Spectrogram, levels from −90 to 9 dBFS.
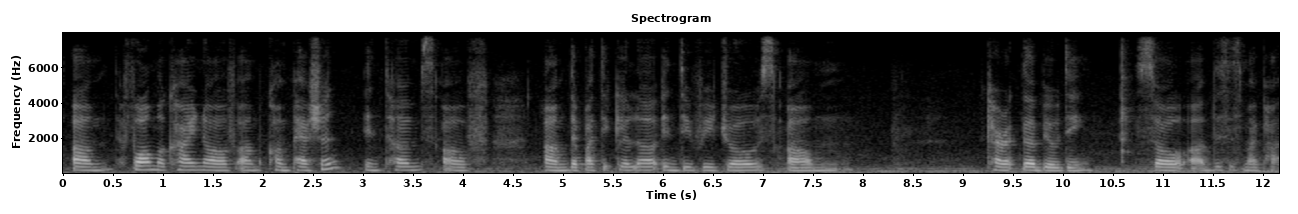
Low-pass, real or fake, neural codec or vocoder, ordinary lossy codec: none; real; none; none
